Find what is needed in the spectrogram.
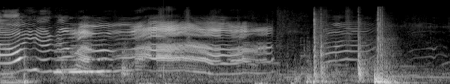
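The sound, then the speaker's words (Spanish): A child cries loudly in long, high, wavering wails that break into short, choppy sobs toward the end. “¿De qué estás llorando? ¡Cállate! Señora, por favor, vaya a hacer llorar a su hijo afuera.”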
